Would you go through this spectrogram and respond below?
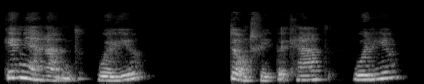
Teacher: we use will you with a rising intonation for both positive and negative imperatives, orders.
